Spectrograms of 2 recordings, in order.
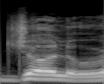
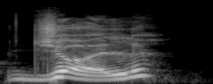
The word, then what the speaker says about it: djol: So jol, pronounced, I guess, with a J, but it's really D-J-O-L in Creole, but jol means mouth.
